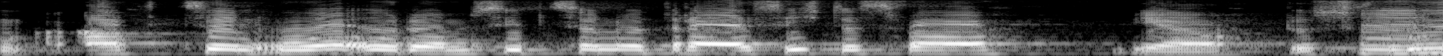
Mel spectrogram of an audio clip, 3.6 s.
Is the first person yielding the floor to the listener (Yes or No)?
Yes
